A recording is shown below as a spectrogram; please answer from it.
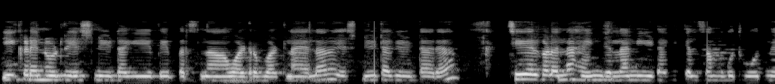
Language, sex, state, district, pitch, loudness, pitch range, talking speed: Kannada, female, Karnataka, Dharwad, 195 Hz, -15 LUFS, 190-210 Hz, 195 wpm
